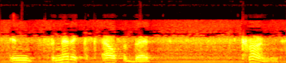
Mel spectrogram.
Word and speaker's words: Con: Now C pronounced in phonetic alphabet Khan.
